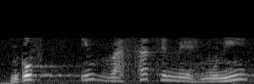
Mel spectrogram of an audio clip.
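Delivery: ordinary talk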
